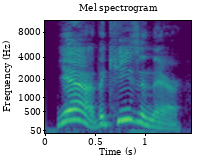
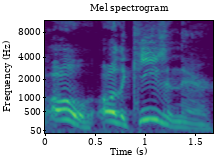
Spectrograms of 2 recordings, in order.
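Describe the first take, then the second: First: Loud, high yeah, falling away; retold exasperated confirmation; exasperated echo. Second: High, loud oh, then dropping; surprised realization. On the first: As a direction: throw it back as the obvious. Teller scornfully echoes friend's discovery. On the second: Retold or imitated. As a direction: imitate a friend's sudden dawning surprise. Friend suddenly spots the key.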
